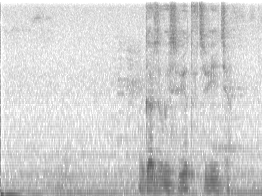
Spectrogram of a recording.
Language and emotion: Russian, neutral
